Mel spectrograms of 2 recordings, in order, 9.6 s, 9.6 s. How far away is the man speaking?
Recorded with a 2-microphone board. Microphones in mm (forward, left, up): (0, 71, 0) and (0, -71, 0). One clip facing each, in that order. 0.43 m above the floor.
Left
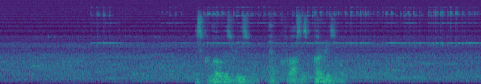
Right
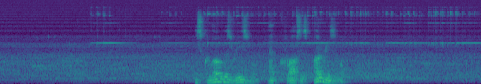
About 2.5 m.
